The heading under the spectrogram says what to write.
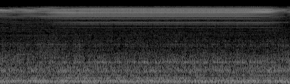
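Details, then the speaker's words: Odyssea 18-inch 178W metal halide pendant lamp and ballast warming up: steady even high hiss over low background hum, no popping; normal metal halide lamp warm-up hiss. "it does feed back into the into the hot WS a little bit makes a little hissing noise you'll hear the B hissing as it warms"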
